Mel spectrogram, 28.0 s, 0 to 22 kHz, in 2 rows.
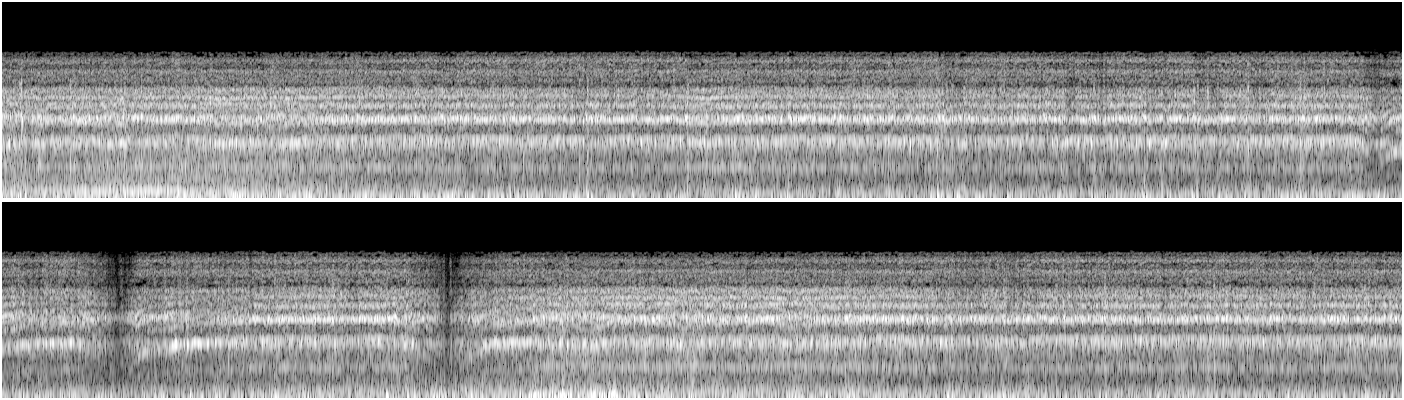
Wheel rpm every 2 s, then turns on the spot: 160, 160, 160, 160, 160, 160, 150, 110, 160, 120, 160, 160, 160, 160.
none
